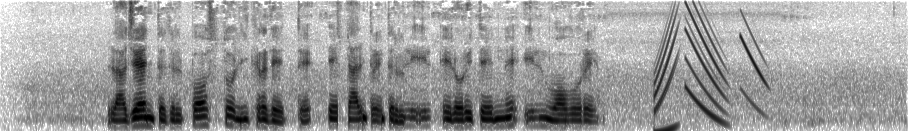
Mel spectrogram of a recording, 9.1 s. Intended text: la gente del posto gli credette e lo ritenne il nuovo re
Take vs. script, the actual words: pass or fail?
fail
